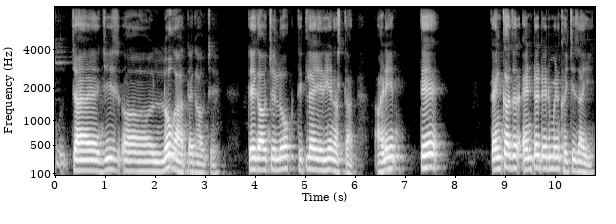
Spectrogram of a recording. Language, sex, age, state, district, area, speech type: Goan Konkani, male, 45-60, Goa, Pernem, rural, spontaneous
